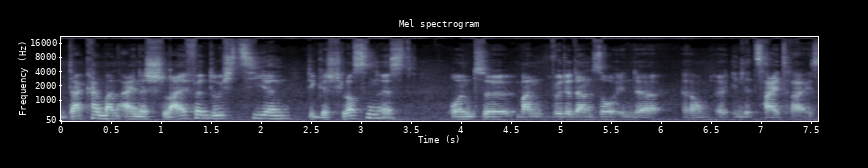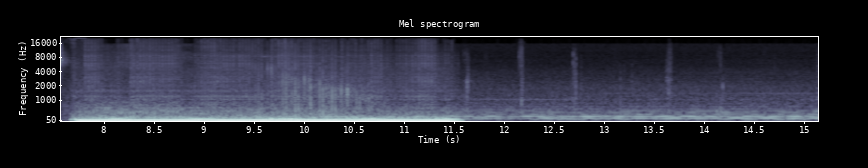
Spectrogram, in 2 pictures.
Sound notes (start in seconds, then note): 7.6 electric and drone noises; 12.5 footsteps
